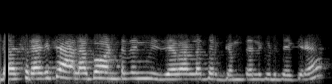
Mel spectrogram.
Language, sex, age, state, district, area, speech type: Telugu, female, 60+, Andhra Pradesh, East Godavari, rural, conversation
